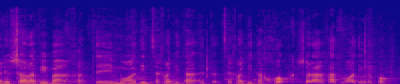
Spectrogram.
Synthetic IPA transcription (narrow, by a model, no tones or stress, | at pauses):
alifʃaʁlavibeaʁaχat̪emoad̪imtt͡saʁixlavitat͡saʁiχlavit̪aχo̞kʃelaʁaχat̪moad̪imlepo̞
